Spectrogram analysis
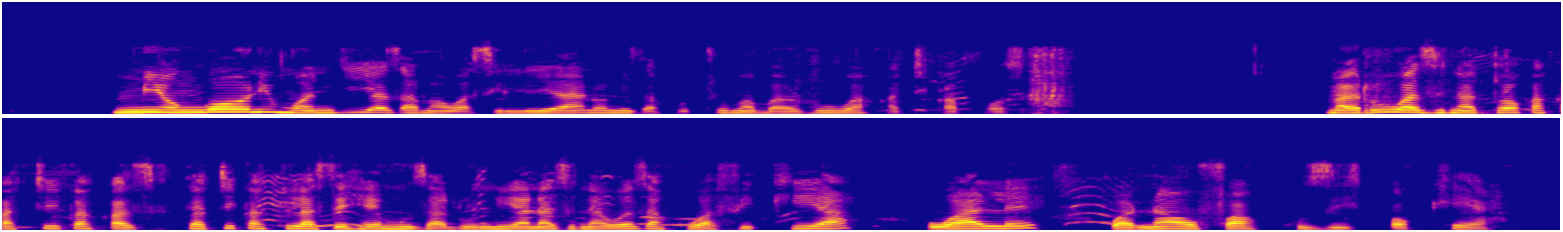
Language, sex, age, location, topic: Swahili, female, 18-24, Kisumu, government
